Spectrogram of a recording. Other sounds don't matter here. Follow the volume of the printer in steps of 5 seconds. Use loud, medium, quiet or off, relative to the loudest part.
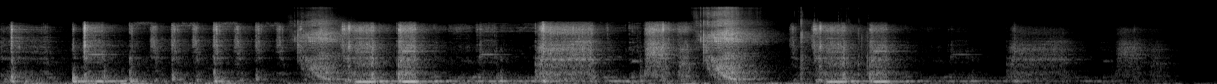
loud, loud, quiet.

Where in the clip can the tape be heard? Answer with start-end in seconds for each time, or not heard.
2.9-3.5, 6.9-8.7.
